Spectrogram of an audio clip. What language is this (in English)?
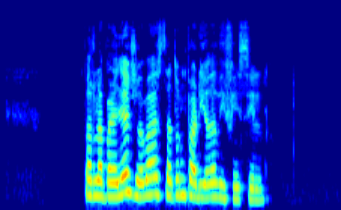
Catalan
